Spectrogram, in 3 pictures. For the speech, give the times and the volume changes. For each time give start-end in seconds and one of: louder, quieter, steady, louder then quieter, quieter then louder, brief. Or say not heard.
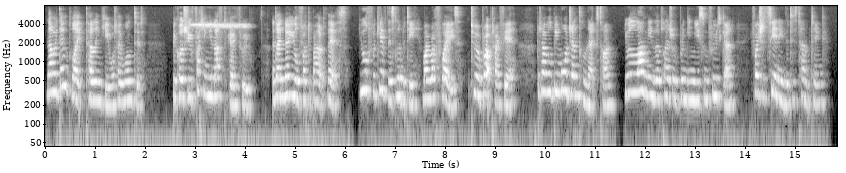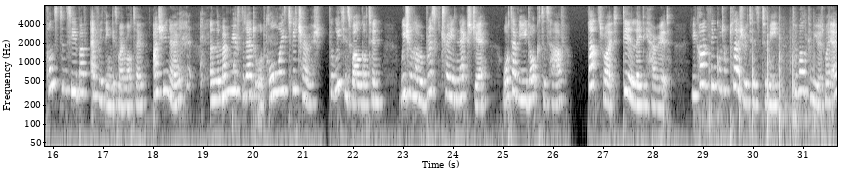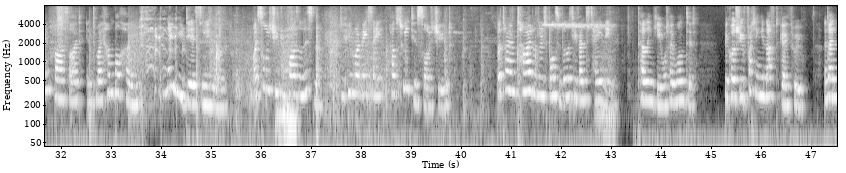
0.0-47.4 steady.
